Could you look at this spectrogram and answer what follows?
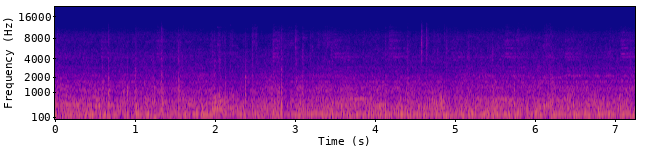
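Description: Miniature park train's open passenger cars rolling along the track: a steady low rumble with a few faint clicks.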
